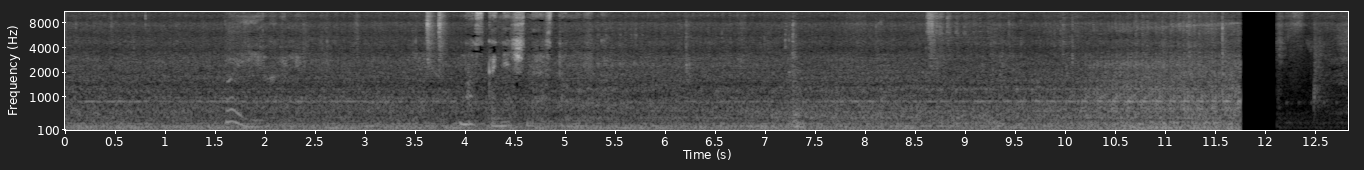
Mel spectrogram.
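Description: A bus engine drones steadily from inside the vehicle.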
